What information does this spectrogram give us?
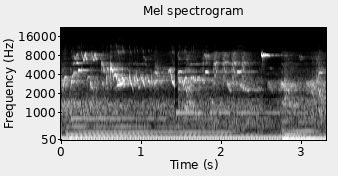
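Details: Wild parakeets calling in London's St. James's Park. Dense, overlapping high chirps and thin squeaks run continuously, with a brief clear whistle partway through. Sustained low music plays underneath throughout.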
